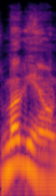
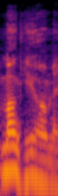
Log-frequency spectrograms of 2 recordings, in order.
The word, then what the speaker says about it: Muggione: People who've lived here all their lives can't pronounce Muggione, but he can. Moglione. Monkey Omen. Oh, yeah. That's a favorite. His lady goes, what does Monkey Omen mean? It's not Monkey Omen, it's Muggione.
